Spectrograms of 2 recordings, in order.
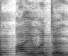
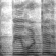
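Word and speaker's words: pivotal: अब दोस्तों, इसके बाद हमारा अगला वर्ड आता है पाइवटल। इसे जो है वो पाइवटल भी प्रोनाउंस किया जा सकता है या फिर पीवटल भी हम प्रोनाउंस कर सकते हैं।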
